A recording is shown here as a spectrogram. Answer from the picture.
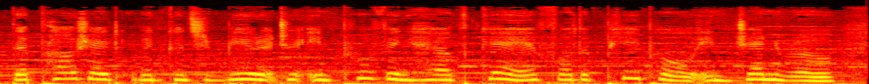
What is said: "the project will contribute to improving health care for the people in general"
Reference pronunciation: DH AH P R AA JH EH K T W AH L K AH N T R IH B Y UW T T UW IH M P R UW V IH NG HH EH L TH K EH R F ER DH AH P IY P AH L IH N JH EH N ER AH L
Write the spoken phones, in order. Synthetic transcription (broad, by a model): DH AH P R AA JH EH K T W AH N K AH N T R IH B Y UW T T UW IH M P R UW V IH NG HH EH L TH K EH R F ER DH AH P IY P AH L IH N JH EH N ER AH L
